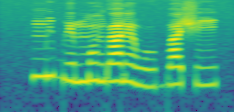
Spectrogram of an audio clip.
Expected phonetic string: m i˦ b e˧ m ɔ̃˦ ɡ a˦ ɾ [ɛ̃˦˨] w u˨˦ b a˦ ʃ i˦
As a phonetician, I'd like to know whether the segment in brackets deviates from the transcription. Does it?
no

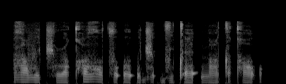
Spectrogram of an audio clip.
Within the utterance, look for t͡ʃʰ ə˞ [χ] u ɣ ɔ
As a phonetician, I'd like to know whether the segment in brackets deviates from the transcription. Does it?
yes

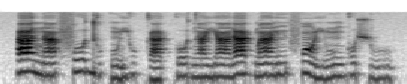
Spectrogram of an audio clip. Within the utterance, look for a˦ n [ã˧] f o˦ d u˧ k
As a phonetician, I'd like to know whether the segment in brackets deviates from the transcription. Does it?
no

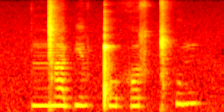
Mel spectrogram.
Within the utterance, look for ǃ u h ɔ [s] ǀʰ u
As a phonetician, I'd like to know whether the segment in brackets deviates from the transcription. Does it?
no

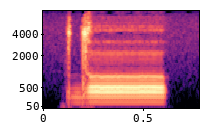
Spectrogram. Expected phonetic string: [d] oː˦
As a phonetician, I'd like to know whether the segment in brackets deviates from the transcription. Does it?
no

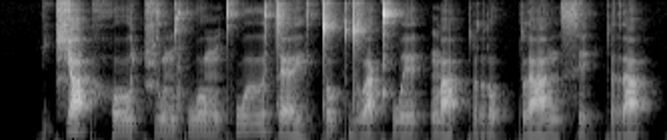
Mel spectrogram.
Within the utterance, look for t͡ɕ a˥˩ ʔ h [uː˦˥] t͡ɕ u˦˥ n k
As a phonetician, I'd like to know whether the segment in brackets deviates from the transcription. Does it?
yes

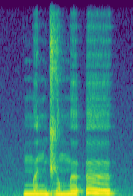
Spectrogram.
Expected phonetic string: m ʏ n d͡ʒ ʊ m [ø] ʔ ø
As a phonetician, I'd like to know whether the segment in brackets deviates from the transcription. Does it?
no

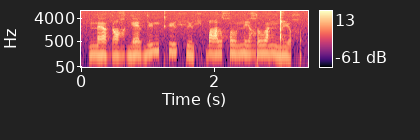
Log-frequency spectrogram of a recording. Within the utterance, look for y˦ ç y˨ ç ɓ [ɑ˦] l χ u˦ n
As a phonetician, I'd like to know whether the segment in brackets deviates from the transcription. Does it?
no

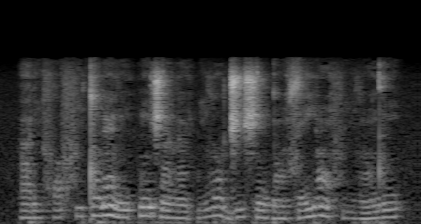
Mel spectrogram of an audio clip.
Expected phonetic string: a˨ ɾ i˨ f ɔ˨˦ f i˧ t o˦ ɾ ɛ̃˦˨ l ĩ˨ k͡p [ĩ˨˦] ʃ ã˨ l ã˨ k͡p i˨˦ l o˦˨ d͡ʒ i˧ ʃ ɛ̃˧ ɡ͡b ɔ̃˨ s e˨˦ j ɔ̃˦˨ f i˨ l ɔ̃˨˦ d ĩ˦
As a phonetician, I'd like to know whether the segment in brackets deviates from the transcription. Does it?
yes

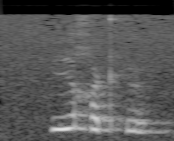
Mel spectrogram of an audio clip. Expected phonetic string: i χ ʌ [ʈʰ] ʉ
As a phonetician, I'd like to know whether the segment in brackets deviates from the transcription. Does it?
no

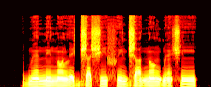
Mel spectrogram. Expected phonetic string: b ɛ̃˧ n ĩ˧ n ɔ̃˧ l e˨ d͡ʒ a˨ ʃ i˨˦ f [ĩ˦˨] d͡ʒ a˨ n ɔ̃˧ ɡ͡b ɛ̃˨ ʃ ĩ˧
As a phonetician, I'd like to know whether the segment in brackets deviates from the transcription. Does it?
yes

